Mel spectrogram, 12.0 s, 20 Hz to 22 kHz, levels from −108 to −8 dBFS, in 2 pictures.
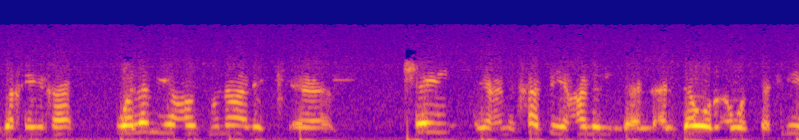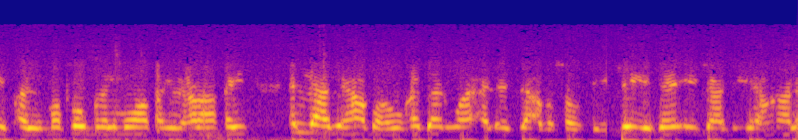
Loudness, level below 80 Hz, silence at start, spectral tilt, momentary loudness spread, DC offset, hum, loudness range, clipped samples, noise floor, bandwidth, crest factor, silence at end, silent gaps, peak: -25 LUFS; -54 dBFS; 0.05 s; -5.5 dB/octave; 11 LU; under 0.1%; none; 4 LU; under 0.1%; -58 dBFS; 6 kHz; 18 dB; 0 s; none; -6 dBFS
